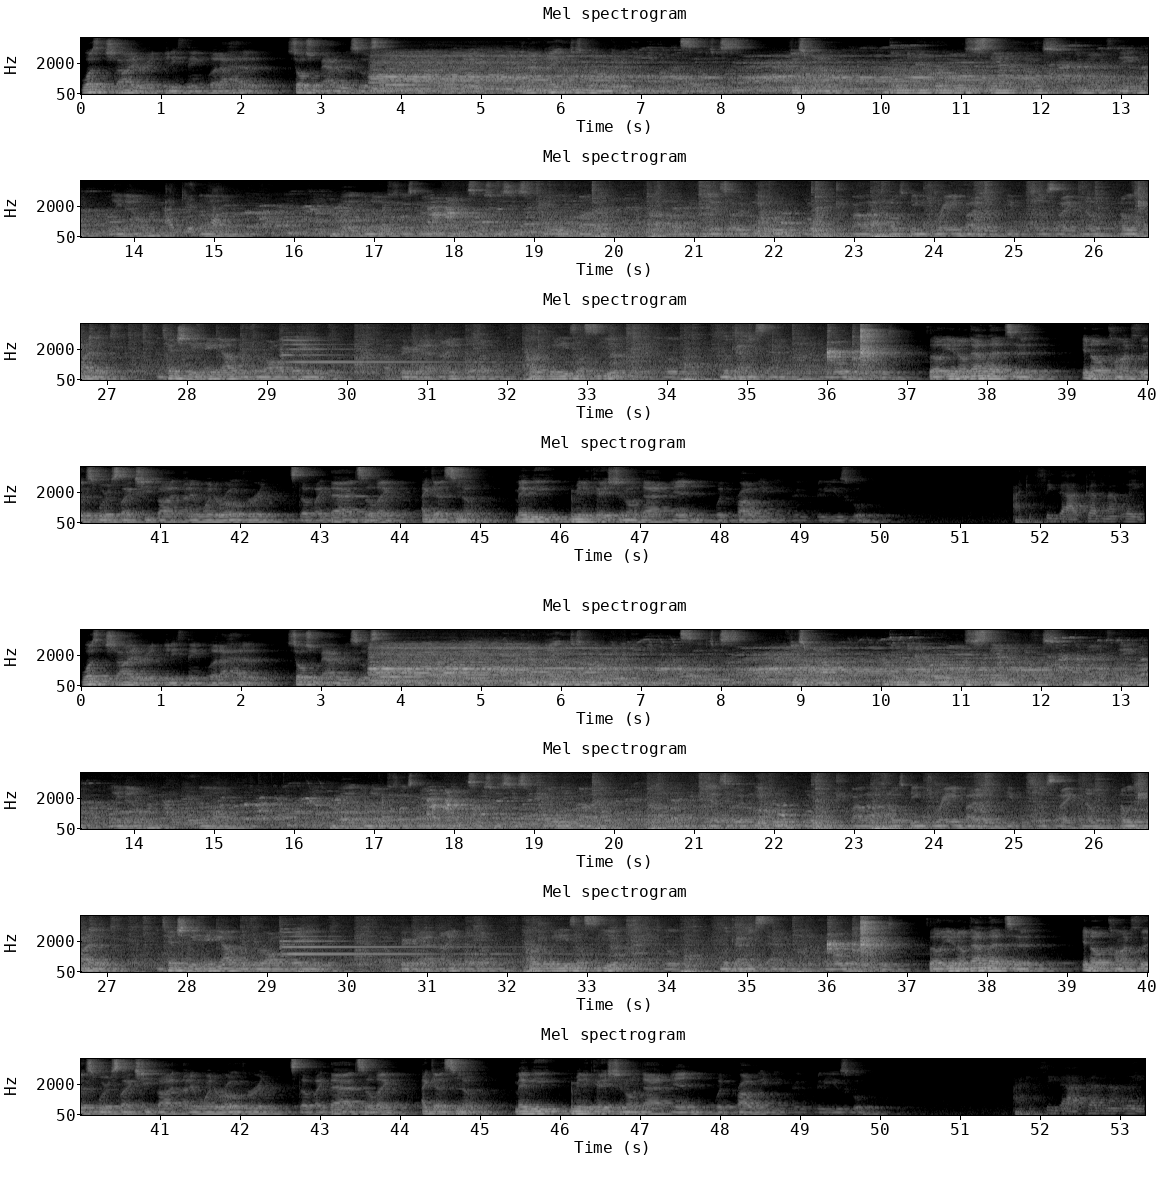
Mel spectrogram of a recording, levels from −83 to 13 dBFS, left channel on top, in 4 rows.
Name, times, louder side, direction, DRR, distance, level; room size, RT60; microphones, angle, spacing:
voice 1, 0.0-2.2 2.6-5.0 5.5-8.2 8.9-9.5 10.0-13.3 13.6-14.3 14.8-15.3 16.4-19.9 20.4-27.0 27.6-29.9 30.4-31.9 32.3-34.2 34.6-36.8 37.3-38.6 39.2-43.9 44.3-45.0 45.4-45.9 46.1-49.8, equal, 10° right, -1 dB, 0.6 m, -34 dB
sound 1, 3.6-22.2, right 2 dB, 85° right, 0.6 m, -35 dB
voice 2, 14.4-15.4 51.7-53.3, left 3 dB, 35° left, 4 dB, 0.3 m, -45 dB
sound 2, 17.8-36.5, equal, 15° left, 1.3 m, -38 dB
sound 3, 29.1-34.1, right 4 dB, 25° right, 1.2 m, -42 dB
5.1 x 2.8 x 3.6 m, 1.3 s
head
